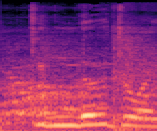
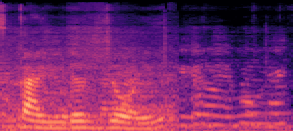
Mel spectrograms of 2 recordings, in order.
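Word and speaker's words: Kinder Joy: बाय द वे अगर किसी को लगता है किंडर जॉय है, नो, it's known as, it's pronounced as काइंडर जॉय।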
